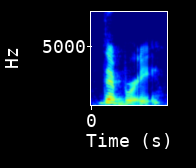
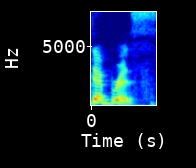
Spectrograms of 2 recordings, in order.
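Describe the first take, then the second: First: No s sound is heard at the end. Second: An s sound is heard at the end. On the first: The speaker calls it right. "here the letter S goes silent" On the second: The speaker calls it wrong. "And it's not debris"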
